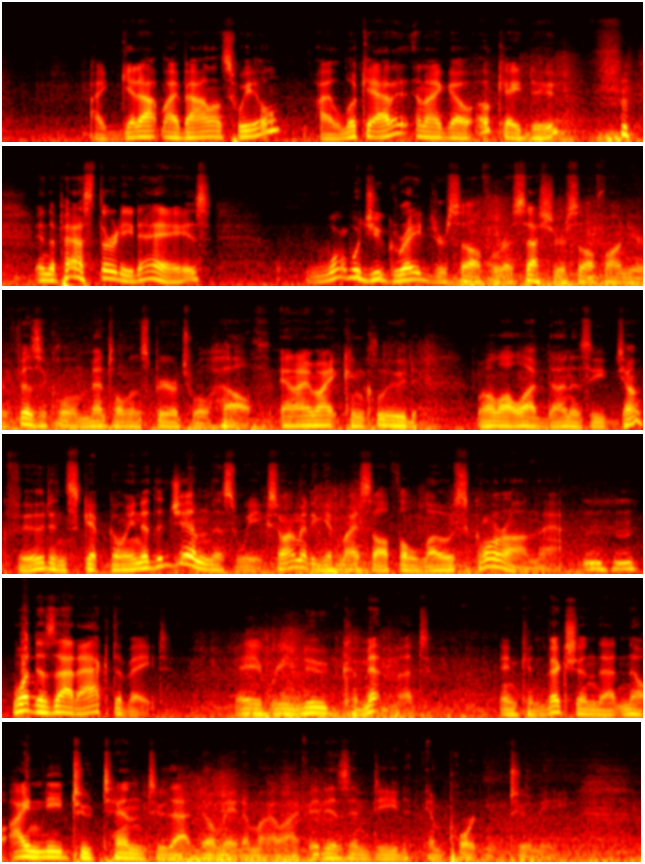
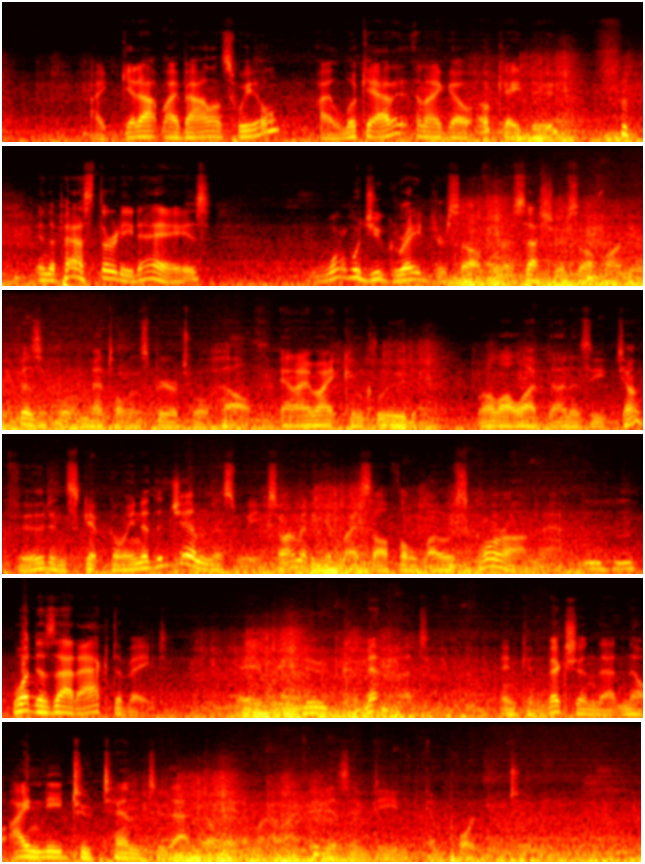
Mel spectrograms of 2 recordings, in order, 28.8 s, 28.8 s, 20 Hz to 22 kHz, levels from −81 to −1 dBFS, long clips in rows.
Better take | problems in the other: first | wind noise on the microphone; heavy; 7 dB below the speech; occasional gusts in the first

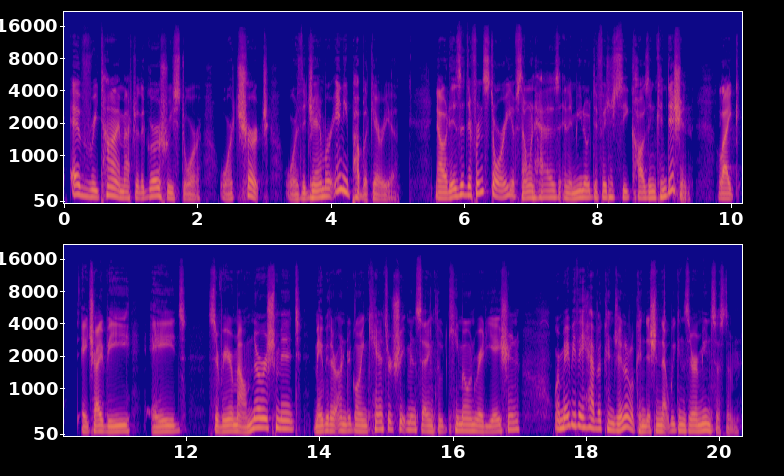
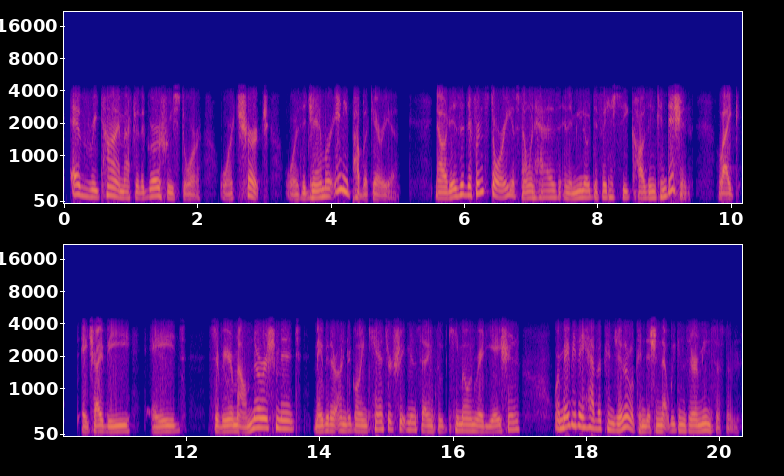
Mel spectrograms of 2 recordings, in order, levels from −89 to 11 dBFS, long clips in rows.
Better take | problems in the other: first | phone-call audio; poor line; nothing above 3.5 kHz

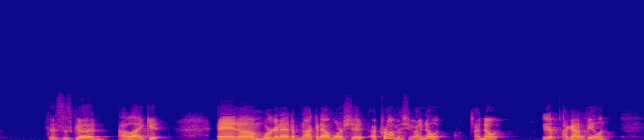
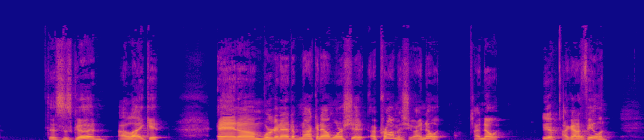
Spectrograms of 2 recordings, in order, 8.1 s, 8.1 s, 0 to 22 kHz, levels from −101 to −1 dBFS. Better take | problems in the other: second | muffled; very; fading above 3.5 kHz

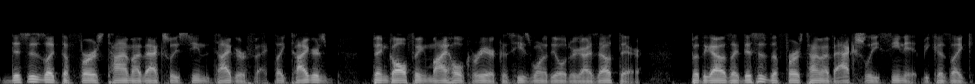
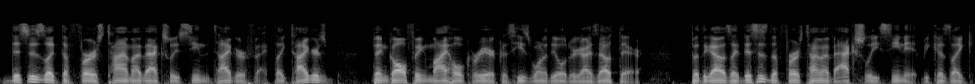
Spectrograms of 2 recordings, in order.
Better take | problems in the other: second | garbled, watery; badly; nothing above 4 kHz; slightly in the second

